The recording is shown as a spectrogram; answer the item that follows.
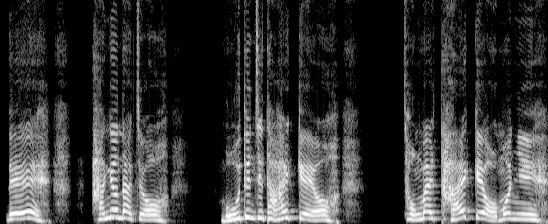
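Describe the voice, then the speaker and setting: A woman's voice: high voice, unhurried, fairly bright tone, voice pushed up. A woman voicing a desperate young daughter-in-law who begs for forgiveness in a raised, pleading voice. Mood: eager. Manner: begging, tearful pleading.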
